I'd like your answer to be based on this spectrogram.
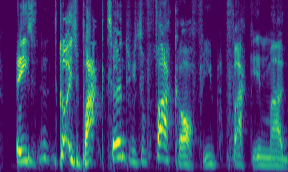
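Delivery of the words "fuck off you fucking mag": sudden put-on Cockney accent. Retelling a woodsman telling a hissing crocodile off: imitating a woodsman in Cockney accent. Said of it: "I don't know why he's a cockney all of a sudden".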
